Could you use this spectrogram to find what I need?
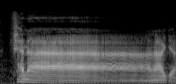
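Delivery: low, soft, long-stretched vowel; drawn-out comfort. Shown as a demonstration. Preacher illustrates settling into a seat, drawn out and low. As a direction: stretch the word out slowly, settling down into it.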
